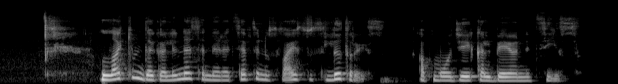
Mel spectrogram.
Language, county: Lithuanian, Telšiai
